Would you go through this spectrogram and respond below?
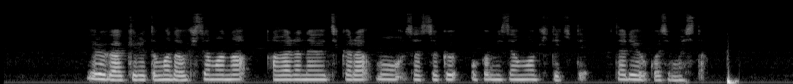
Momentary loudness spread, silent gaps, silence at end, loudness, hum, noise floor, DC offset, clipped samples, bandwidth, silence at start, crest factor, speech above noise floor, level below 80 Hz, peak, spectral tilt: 11 LU; none; 0.55 s; -21 LUFS; none; -55 dBFS; under 0.1%; under 0.1%; 9.8 kHz; 0.85 s; 20 dB; 35 dB; -38 dBFS; 0 dBFS; -8 dB/octave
